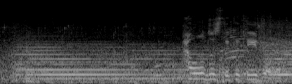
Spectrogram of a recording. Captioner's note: bell tolling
